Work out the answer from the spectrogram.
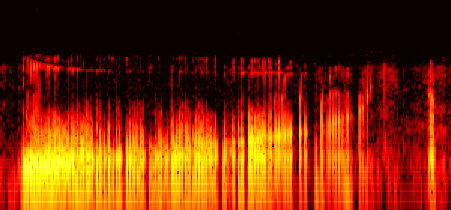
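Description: Long, low gurgling growl that breaks into bubbling pulses and fades. Normal hunger stomach rumbling.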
